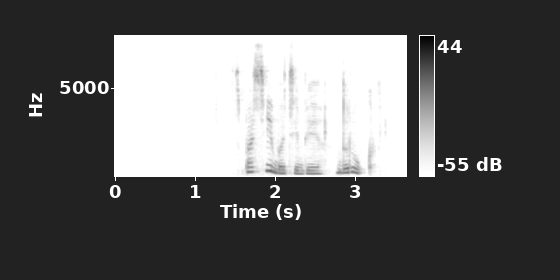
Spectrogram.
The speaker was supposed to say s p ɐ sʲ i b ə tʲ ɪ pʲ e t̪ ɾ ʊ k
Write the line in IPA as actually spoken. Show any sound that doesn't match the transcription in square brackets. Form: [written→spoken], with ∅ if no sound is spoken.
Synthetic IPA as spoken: s p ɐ sʲ i b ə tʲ ɪ [pʲ→bʲ] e [t̪→d̪] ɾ [ʊ→u] k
